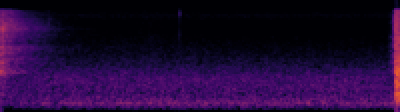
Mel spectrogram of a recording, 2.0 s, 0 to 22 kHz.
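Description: A single pistol shot from a .45 ACP Glock right at the start, its report ringing out briefly in the indoor range, then only the range's steady background hum.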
